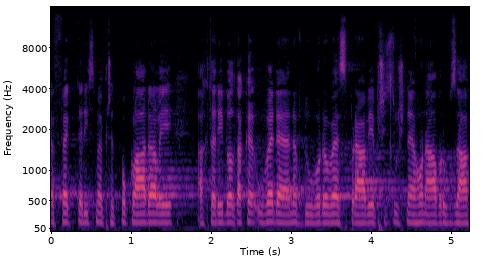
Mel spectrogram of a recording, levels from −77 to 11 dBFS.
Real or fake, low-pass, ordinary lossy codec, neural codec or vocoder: real; 14.4 kHz; AAC, 64 kbps; none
